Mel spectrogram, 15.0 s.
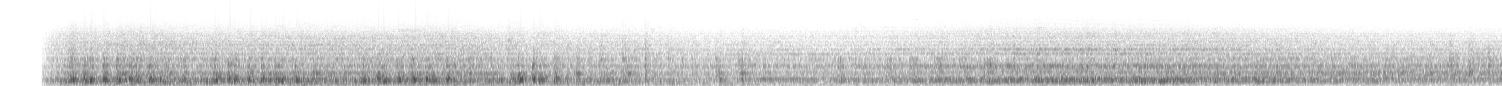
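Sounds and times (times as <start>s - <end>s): train wheels rumbling on rail: 0.4s - 15.0s.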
